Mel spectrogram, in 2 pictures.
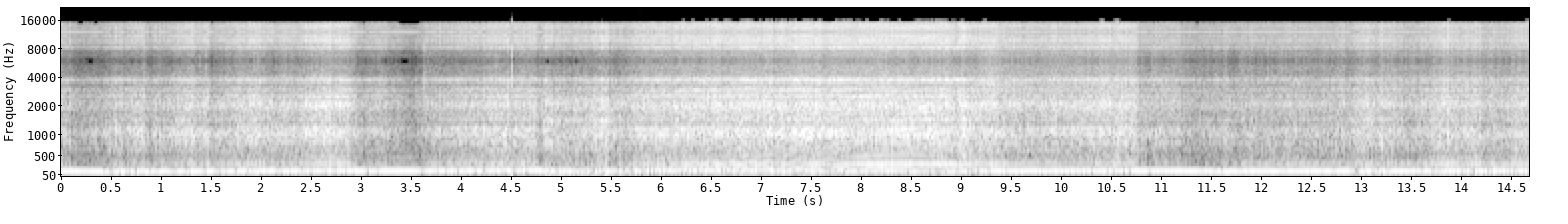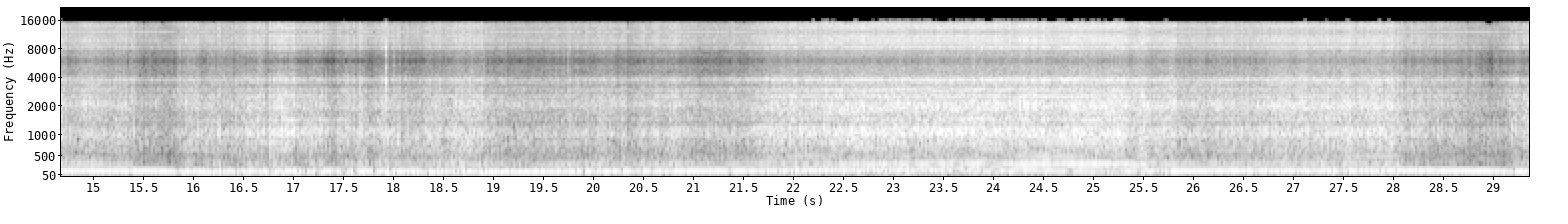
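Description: Engine of a Formula Basic single-seater race car heard from on board at racing speed. Its pitch climbs again and again as it pulls hard, broken by brief dips every few seconds.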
